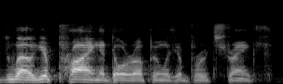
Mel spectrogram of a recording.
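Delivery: ordinary delivery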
